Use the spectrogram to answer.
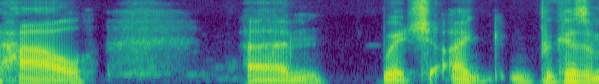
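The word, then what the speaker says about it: HOWL: on with some other very smart people called how um which I because of my pronunciation h o WL how okay how not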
